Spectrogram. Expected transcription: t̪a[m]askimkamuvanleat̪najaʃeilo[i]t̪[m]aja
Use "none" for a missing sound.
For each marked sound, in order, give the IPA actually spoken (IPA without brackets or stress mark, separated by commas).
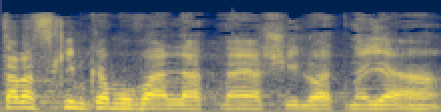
m, a, n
